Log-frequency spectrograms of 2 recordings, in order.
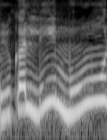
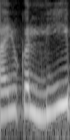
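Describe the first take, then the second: First: یکلی مو slow, with the mu stretched long; wrongly lengthened vowel. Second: یکلی said without dragging the following syllable; correct reading. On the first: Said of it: "نہیں پڑھنا". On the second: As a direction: say یکلی evenly, not drawn out. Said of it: "میں نے لمبا نہیں کیا". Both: Shown as a demonstration.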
